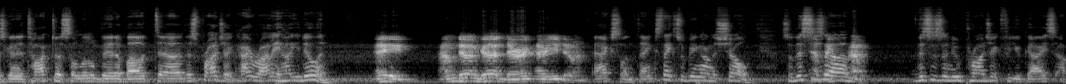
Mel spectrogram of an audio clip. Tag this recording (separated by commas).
Speech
